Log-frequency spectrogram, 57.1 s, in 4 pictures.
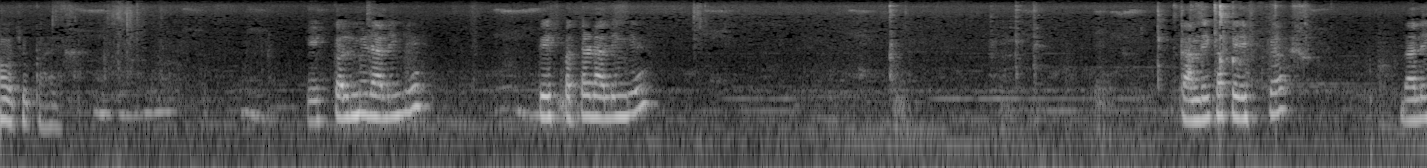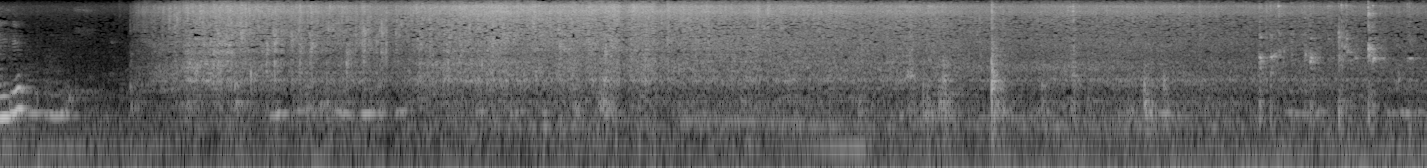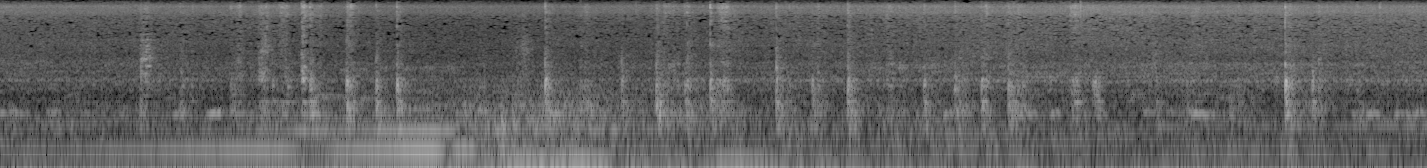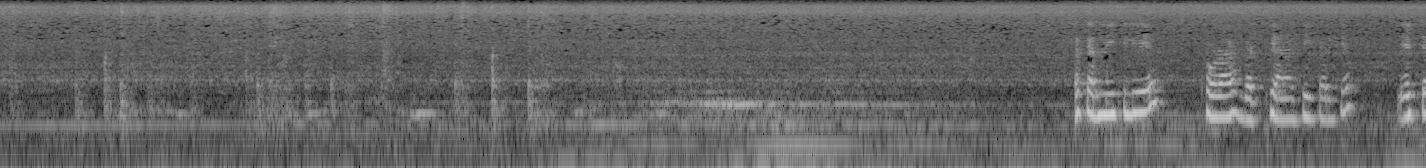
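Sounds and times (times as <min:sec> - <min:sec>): paste sizzling in hot oil: 0:15.6 - 0:32.6, 0:34.0 - 0:49.9.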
